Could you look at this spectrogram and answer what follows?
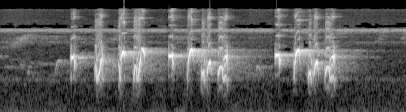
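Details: Nok dok taeng bird singing clearly: two phrases of fast, bubbly whistled notes rising and falling, the first about nine notes long and the second about five, separated by a brief pause, with a faint high hum.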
